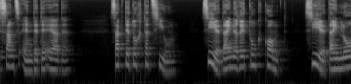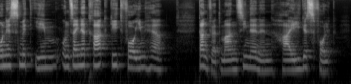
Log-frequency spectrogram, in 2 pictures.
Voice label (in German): Lesung Weihnachten am Morgen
